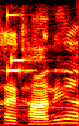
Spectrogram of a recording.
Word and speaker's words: Titania: a bit sore uh titania titania i know there's i think titania is like it's titania queen of the fairies yeah that's the like more like original pronunciation of it i am in your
